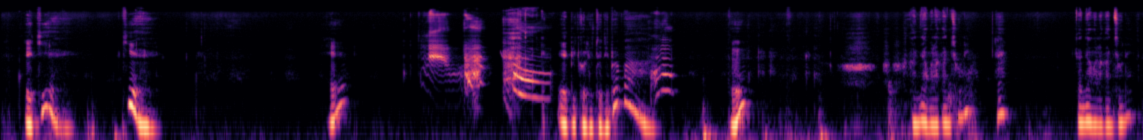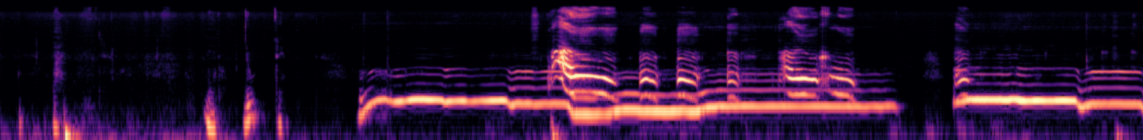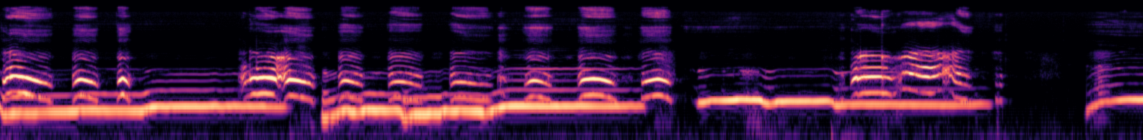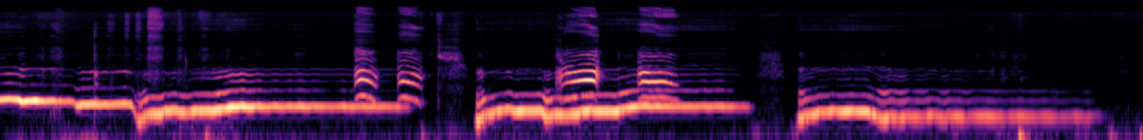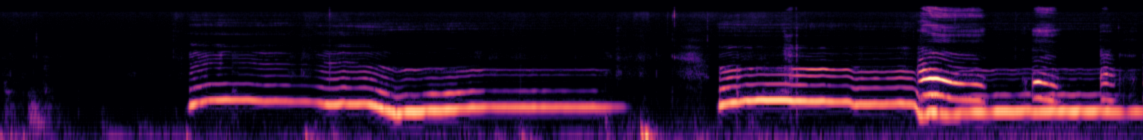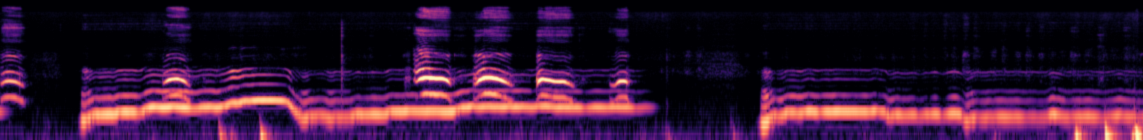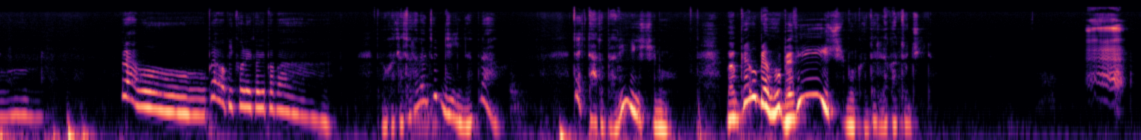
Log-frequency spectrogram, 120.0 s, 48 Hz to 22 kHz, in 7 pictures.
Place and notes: {"title": "ViTo sing with me", "date": "2012-04-08 07:58:00", "description": "my son, ViTo, 3 months and 20 days old, sing with me...", "latitude": "42.86", "longitude": "13.57", "altitude": "152", "timezone": "Europe/Rome"}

